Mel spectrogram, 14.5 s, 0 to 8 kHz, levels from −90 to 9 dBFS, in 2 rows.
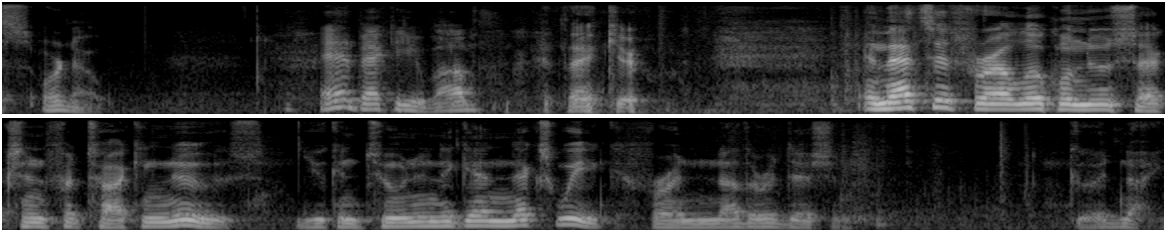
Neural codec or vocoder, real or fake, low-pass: none; real; 7.2 kHz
